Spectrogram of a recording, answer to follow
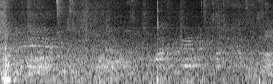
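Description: A football kicked with a dull thump right at the start, with lighter knocks of the ball later on, over players' calls and shouts across the pitch.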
